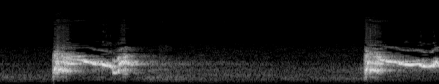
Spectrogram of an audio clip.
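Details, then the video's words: Cato, Jack Russell Terrier, sings farewell to the hounds at the end of a foxhunting day at Quail Roost; two loud howls about three seconds apart, each starting abruptly and sliding gently down in pitch. "Cato Serenading the Hounds after a Day of Hunting at Quail Roost"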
